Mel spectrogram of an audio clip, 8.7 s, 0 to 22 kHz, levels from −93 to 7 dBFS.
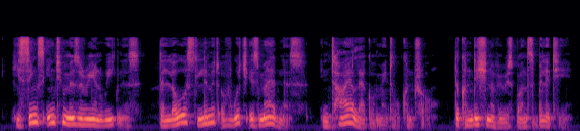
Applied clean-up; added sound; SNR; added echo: none; none; none; none.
